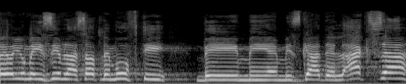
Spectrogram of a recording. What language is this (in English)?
Hebrew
